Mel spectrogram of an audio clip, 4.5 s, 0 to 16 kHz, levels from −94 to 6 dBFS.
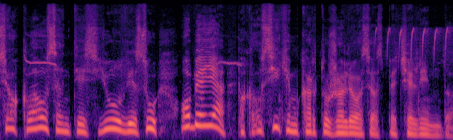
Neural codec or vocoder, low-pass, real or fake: none; 14.4 kHz; real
